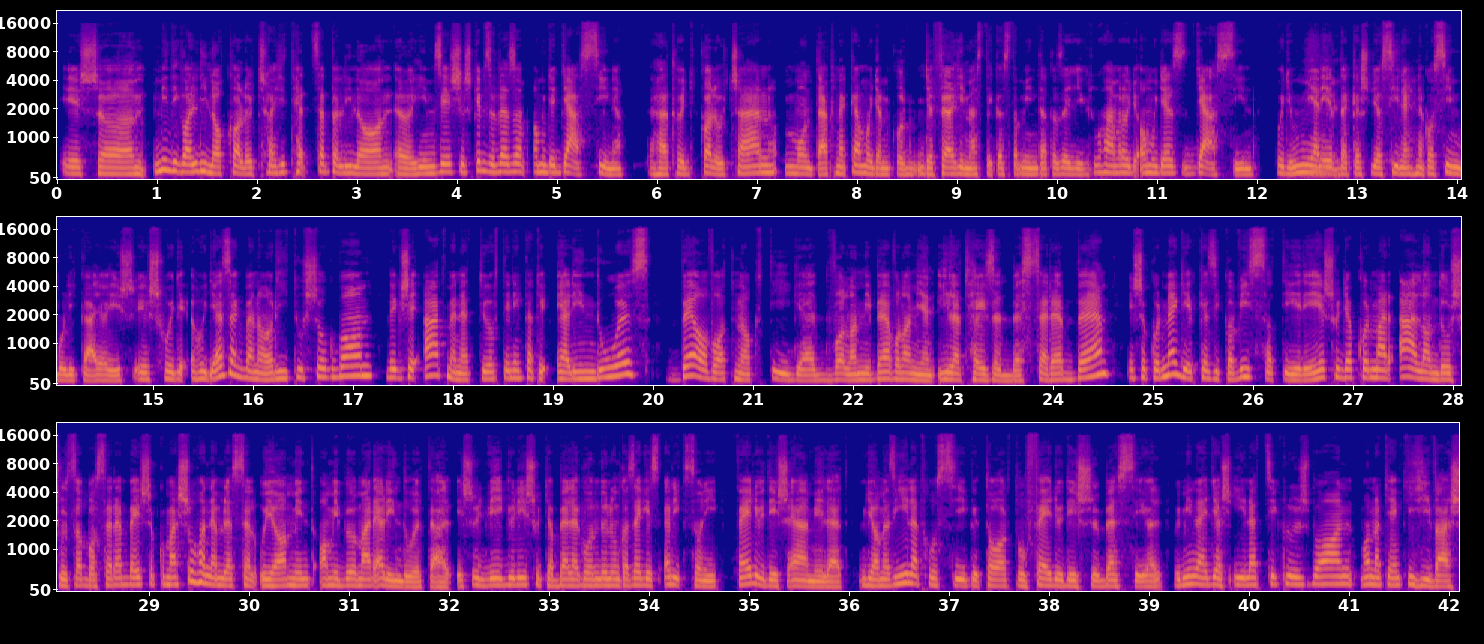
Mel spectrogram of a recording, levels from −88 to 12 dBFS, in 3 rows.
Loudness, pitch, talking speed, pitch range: -22 LUFS, 155 Hz, 160 wpm, 140-175 Hz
